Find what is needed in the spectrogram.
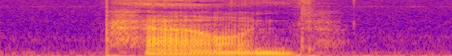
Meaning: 1. Abbreviation of pound (“unit of weight”) 2. leg bye
- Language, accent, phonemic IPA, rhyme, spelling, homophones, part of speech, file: English, US, /paʊnd/, -aʊnd, lb, pound, noun, En-us-lb.ogg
